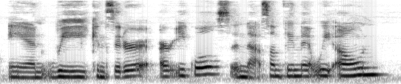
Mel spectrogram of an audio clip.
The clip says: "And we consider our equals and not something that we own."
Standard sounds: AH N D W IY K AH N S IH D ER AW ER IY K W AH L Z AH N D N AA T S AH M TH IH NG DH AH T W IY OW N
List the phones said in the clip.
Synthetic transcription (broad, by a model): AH N W IY K AH N S IH D ER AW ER IY K W AH L Z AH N N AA T S AH M TH IH NG DH AH T W IY OW N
